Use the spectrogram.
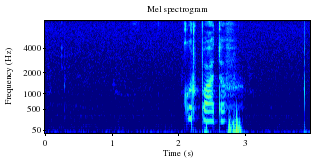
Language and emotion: Russian, neutral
